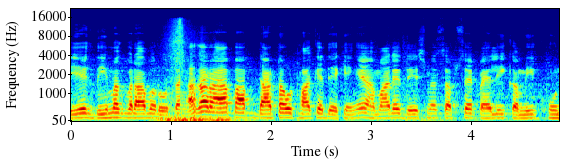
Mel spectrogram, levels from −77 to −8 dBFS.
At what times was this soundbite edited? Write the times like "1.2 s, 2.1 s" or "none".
1.1 s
